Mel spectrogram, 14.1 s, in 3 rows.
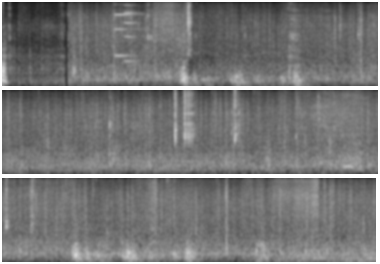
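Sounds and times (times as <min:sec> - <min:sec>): rain pattering on car roof: 0:00.0 - 0:14.0
heavier raindrop taps: 0:00.8 - 0:14.0.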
